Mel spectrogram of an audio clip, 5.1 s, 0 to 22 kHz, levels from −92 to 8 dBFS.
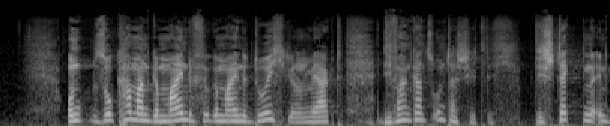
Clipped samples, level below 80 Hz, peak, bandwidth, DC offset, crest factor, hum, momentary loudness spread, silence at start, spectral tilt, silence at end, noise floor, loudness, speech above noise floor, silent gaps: under 0.1%; -52 dBFS; -8 dBFS; 13.5 kHz; under 0.1%; 20 dB; none; 16 LU; 0.25 s; -4.5 dB/octave; 0 s; -50 dBFS; -28 LUFS; 21 dB; none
